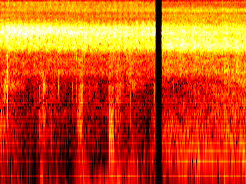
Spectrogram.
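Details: Cicadas along a green, shady canal-side trail sing in a steady, high-pitched, hissing drone that barely wavers in loudness.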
